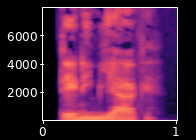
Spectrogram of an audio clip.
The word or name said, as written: denimjakke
